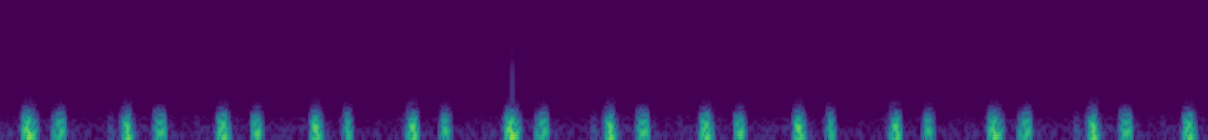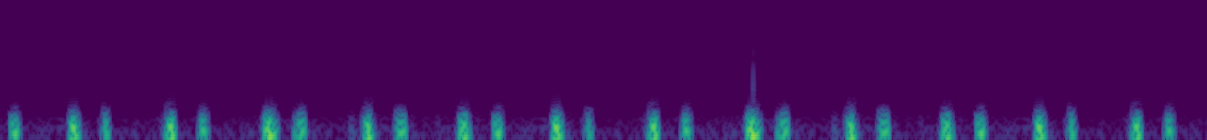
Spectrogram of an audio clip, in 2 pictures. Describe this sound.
A good, steady, and classic heart beat sound. You may need good bass speakers or earbuds to hear this.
